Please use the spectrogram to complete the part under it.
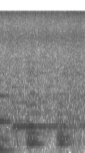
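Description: Soybean tikka frying in a pan gives a short, steady sizzle with a faint hiss, heard alone without talk.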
